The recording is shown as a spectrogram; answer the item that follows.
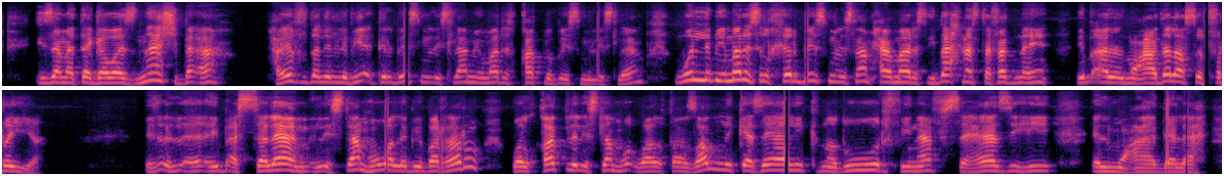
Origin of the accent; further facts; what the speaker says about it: Egypt; إحنا الخمسة مصريين، إحنا الأربعة مصريين.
